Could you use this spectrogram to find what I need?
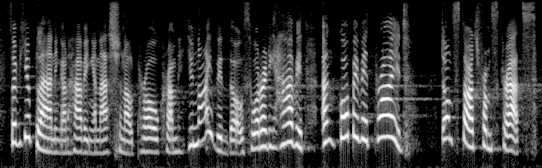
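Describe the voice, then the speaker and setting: Speaking at a moderate pace with a Finnish accent, a woman uses a high pitch, very wide pitch swings and a bright, sharp tone. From Finland. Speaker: tourism board official. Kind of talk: conference presentation. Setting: stage with audience. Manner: halting, many fillers.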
